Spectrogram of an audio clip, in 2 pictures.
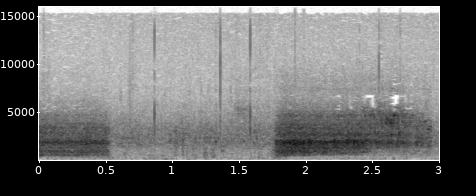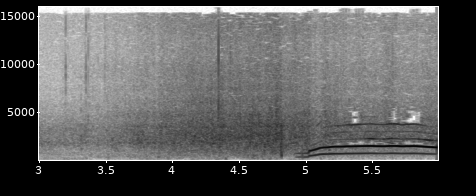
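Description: Rushing wind and water noise from a fast ride down a mat-racing water slide, buffeting the microphone and building as the rider picks up speed. About five seconds in, a long, high-pitched scream starts and is held.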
